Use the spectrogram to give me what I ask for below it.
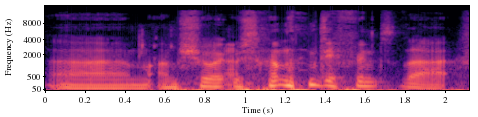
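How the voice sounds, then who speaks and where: A man's voice: fairly low pitch, expressive, fast, a bit bright. A man hosting a comics podcast, joking and laughing often in casual chat. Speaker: podcast host.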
